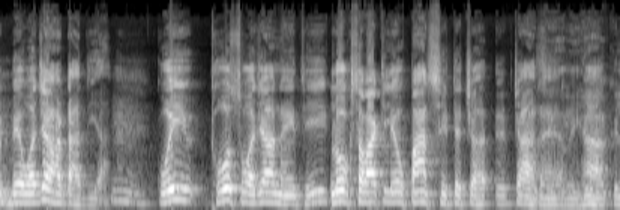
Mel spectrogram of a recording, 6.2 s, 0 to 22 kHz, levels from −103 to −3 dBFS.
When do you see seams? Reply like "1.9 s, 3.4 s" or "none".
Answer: 3.3 s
